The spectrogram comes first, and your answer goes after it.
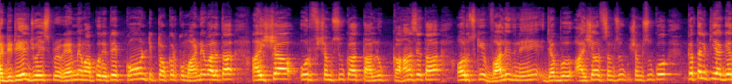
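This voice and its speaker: A man's voice: sits high, a little mellow. A man with a Pakistani accent hosting a crime news report, speaking dramatically and emphatically, repeating key phrases for suspense. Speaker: host of a crime news channel.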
